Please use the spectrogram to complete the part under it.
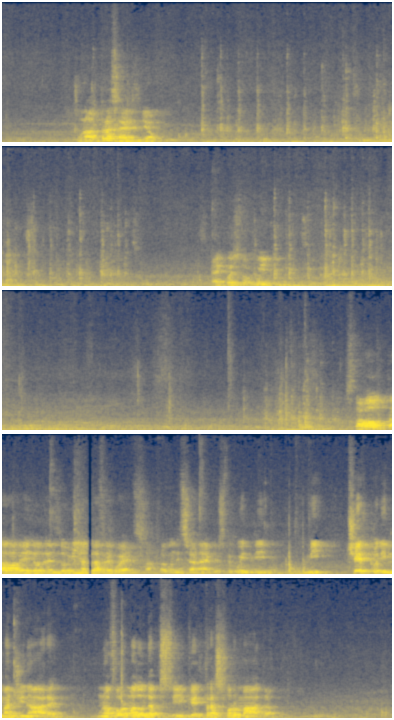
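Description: A young man lectures calmly.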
